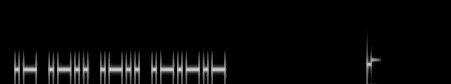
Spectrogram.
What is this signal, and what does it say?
Morse code, heard as a keyed tone, about 28 wpm, 700 Hz. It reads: ALL.
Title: Sentences from Top 1300 Words 28wpm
